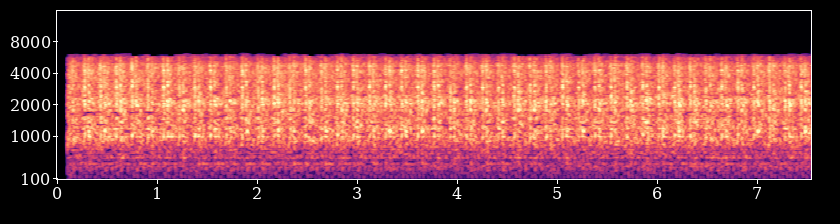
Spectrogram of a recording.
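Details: Rebuilt engine with forged pistons, at idle and up to operating temperature: a loud, steady clattering knock and tick, about three a second, from piston slap.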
